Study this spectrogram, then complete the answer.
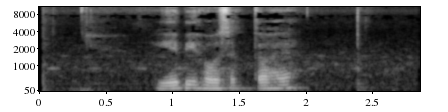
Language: Urdu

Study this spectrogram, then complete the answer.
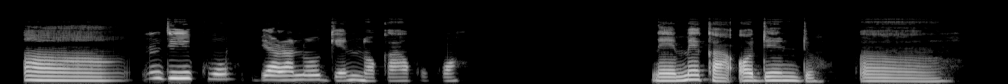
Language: Igbo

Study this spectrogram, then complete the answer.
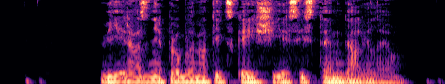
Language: Slovak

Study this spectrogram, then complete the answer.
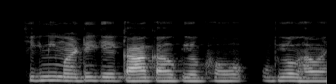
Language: Chhattisgarhi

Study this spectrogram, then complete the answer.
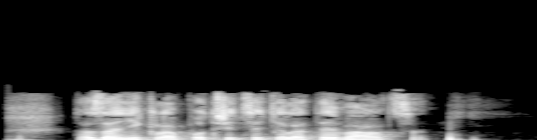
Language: Czech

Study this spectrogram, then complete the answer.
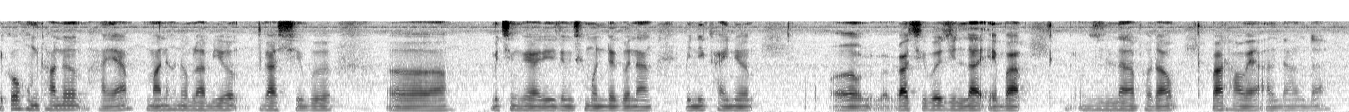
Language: Bodo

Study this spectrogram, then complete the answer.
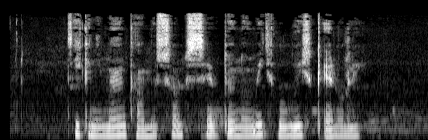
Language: Georgian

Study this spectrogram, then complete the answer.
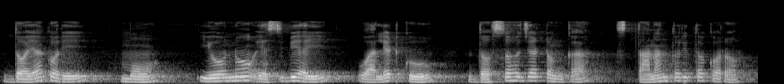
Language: Odia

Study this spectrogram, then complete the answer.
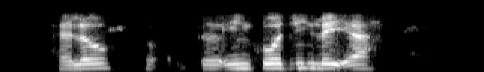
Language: Santali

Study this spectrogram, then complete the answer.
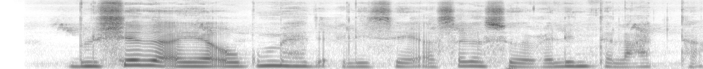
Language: Somali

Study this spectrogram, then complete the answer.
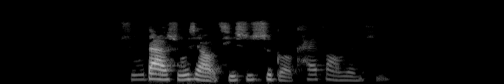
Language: Chinese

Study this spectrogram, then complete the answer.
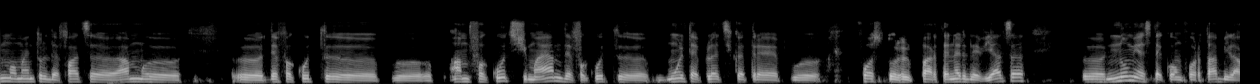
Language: Romanian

